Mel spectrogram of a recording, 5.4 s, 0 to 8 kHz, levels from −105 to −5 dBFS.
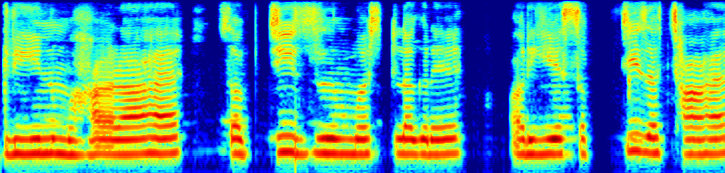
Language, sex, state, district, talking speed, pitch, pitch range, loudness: Hindi, male, Bihar, Bhagalpur, 155 wpm, 225 Hz, 225-235 Hz, -16 LUFS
